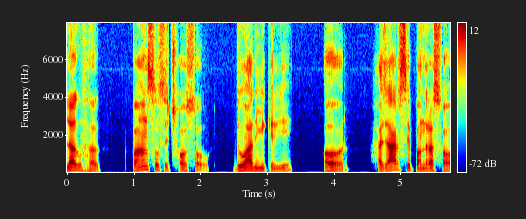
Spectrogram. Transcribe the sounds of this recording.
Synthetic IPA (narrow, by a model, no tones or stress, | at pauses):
ləɡbʱəɡ̚ | pãːt͡ʃsɔset͡ʃʰɔːsɔ | d̪oaːd̪mikelie | ɔːɾ | həd͡ʒaːɾsepə̃nd̪ɾəsɔ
